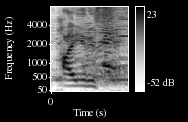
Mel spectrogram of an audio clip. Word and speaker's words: आयरिस: L idol, I आर आई एस क्या पढ़ेंगे, आयरिस, आई ओ डी आई एन ई आई अडिन,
